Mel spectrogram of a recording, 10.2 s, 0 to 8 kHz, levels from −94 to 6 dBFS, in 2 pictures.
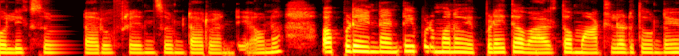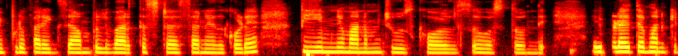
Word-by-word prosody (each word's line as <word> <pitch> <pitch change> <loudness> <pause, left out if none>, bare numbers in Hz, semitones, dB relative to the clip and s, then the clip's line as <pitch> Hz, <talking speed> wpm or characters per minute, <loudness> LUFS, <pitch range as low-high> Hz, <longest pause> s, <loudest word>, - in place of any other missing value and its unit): కొలీగ్సుంటారు, 200 -1 -3
ఫ్రెండ్సుంటారు 200 -1 -3
అండి. 185 0 -10
అవునా? 225 +5 -2 0.4
అప్పుడేంటంటే, 250 -2 +4
ఇప్పుడు 255 -2 -2
మనం 235 -1 +3
ఎప్పుడైతే 225 +3 +1
వాళ్ళతో 195 +3 +1
మాట్లాడుతూ 215 +2 -2
ఉంటామో 215 +1 -1
ఇప్పుడు 230 +1 -4
ఫర్ 215 -1 +2
ఎగ్జాంపుల్ 210 +1 -1
వర్క్ 210 +3 -1
స్ట్రెస్సనేది 210 -1 -2
కూడా. 225 +3 +2 0.4
టీమ్‌ని 240 -1 +5
మనం 225 0 0
చూసుకోవాల్సి 200 -2 -3
వస్తుంది. 190 -1 -7 0.4
ఎప్పుడైతే 245 +1 +4
మనకి 245 +1 -2
210 Hz, 135 wpm, -19 LUFS, 200-230 Hz, 0.4 s, టీమ్‌ని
